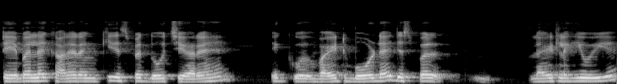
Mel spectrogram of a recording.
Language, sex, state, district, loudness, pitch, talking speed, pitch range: Hindi, male, Chhattisgarh, Raigarh, -14 LUFS, 150 Hz, 185 wpm, 140-165 Hz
